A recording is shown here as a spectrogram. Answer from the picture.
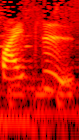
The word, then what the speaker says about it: Huai Tsu: Sí, porque en realidad se pronuncia Huaitzu.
